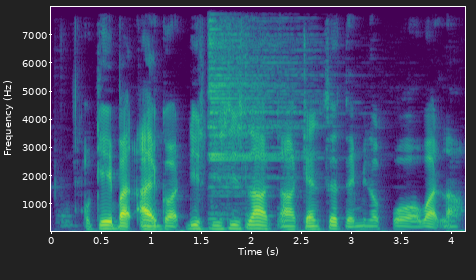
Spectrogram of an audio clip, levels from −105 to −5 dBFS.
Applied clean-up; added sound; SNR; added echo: classical method log-MMSE.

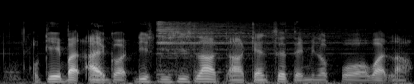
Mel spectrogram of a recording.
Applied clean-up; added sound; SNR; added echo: none; Walk, footsteps + Crash cymbal; 16 dB; none.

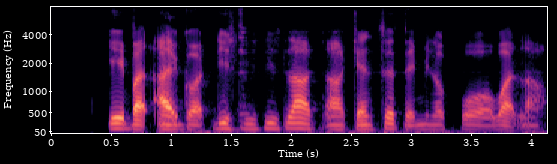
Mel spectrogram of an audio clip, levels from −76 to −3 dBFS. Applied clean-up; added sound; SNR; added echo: neural mask model DeepFilterNet 3.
